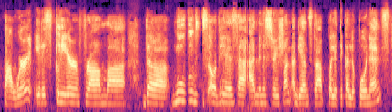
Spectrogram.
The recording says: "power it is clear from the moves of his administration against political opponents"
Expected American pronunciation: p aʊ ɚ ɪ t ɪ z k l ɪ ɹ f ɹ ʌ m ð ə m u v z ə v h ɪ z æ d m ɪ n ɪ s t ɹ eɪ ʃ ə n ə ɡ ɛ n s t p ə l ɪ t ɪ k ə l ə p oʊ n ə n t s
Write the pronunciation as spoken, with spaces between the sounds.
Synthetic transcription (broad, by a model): p aʊ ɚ ɪ t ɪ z k l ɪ ɹ f ɹ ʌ m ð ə m u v s ə v h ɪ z æ d m ɪ n ɪ s t ɹ eɪ ʃ ə n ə ɡ ɛ n s t p ə l ɪ t ɪ k ə l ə p oʊ n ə n t s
